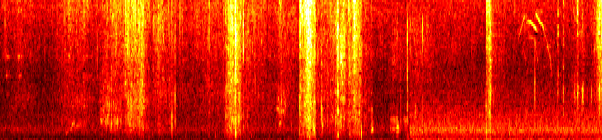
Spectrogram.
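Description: Small stick campfire crackling with irregular sharp snaps, along with the handling of sticks and dry leaves as the fire is fed. A low rumble comes in about two seconds before the end.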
